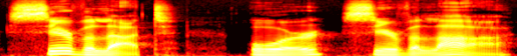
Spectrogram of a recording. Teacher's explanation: you don't have to pronounce the T at the end because it is French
